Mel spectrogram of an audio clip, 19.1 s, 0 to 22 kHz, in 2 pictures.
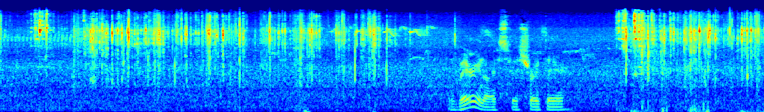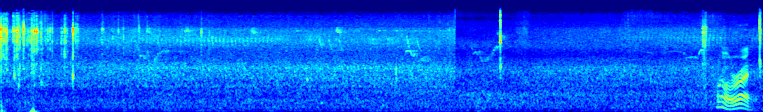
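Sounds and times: clicks and rustles of net: 0:00.0 - 0:05.2, 0:07.7 - 0:11.2
stream rushing hiss: 0:00.0 - 0:19.0.

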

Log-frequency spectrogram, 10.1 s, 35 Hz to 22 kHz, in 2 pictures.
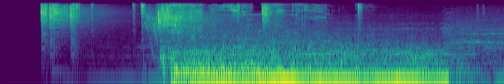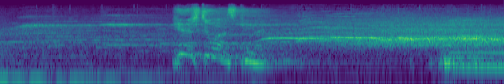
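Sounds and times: sudden hit: 0:01.4 - 0:06.0
deep rumble: 0:01.5 - 0:06.0.

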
